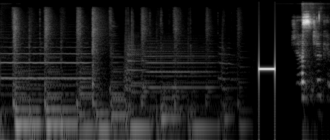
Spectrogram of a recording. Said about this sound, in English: Huh? My phone decided it wanted to talk to me for some reason. Shut up, phone. Shut up.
